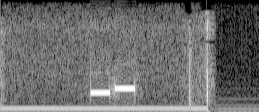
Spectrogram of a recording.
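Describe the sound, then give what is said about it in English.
A telephone rings with two short electronic beeps, the second slightly higher in pitch, over a steady low hum, followed by a couple of sharp clicks before the hum drops away. “And my phone is ringing.”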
